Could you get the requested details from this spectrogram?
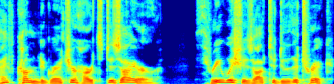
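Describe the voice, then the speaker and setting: In a put-on character voice at a medium pitch, a man talks at a moderate pace in a very clean recording with a silent background. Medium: read story. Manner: gracious but overbearing.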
